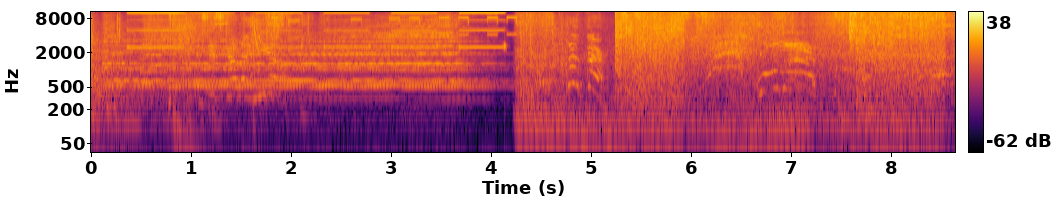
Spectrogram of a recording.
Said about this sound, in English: the magnetic mine explodes, sending flames surging out from the upper floor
